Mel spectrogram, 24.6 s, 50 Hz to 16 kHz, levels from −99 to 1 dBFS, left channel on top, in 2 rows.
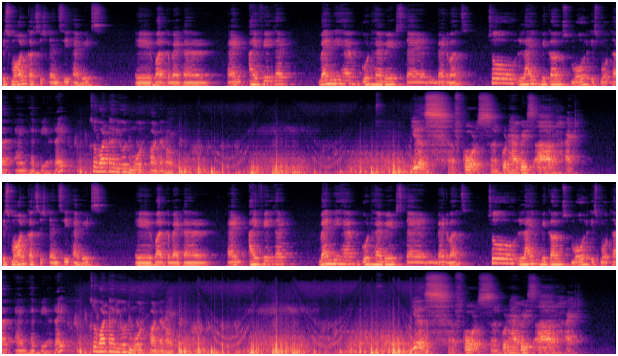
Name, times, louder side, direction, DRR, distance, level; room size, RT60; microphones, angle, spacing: voice 1, 0.0-2.0 2.7-4.1 4.5-5.8 6.3-9.2 9.7-13.6 14.1-15.9, right 1 dB, 15° right, 4 dB, 0.6 m, -23 dB
sound 1, 13.6-20.8, right 5 dB, 90° right, 0.5 m, -26 dB
voice 2, 20.5-23.8, left 2 dB, 40° left, 1 dB, 1.2 m, -24 dB
10.5 x 9.5 x 3.0 m, 0.63 s
head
